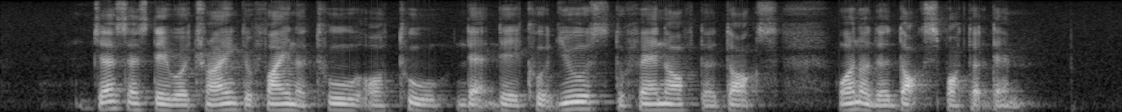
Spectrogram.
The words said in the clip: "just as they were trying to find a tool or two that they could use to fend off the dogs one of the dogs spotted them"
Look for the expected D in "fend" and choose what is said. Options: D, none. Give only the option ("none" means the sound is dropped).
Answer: none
